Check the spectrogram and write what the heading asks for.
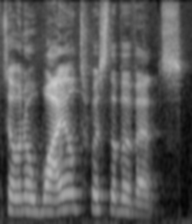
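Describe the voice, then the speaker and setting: A woman with a voice on the high side talks at normal speed while a crowd murmurs in the background. As a podcast co-host, she casually chats and tells anecdotes conversationally, voicing quotes from other people.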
